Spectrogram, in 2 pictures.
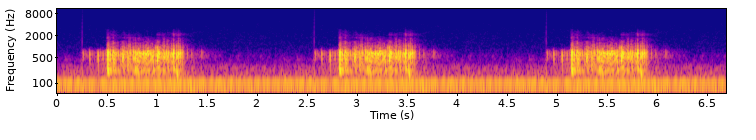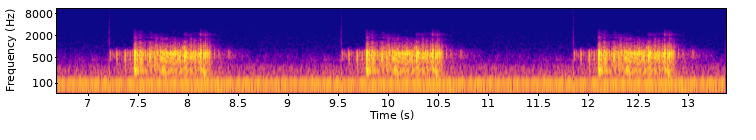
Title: Ran nổ - Fine crackles - Ráles crepitants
